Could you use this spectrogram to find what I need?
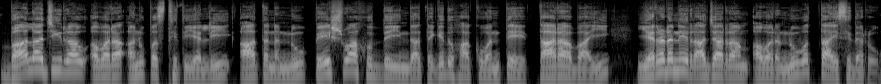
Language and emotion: Kannada, neutral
